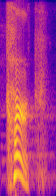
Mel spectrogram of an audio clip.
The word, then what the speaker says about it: kerk: Kirisi, related to the Dutch kirk. Okay, I got a bunch of Dutch people here. K-E-R-K. Am I good with that? Kirk. Not Captain Kirk.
